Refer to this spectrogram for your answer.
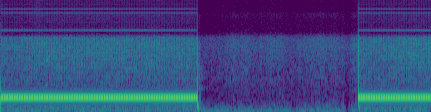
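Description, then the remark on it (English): A phone line ringback tone of an outgoing call placed during a radio broadcast: a steady, loud electronic hum rings for about two seconds, pauses briefly, then starts ringing again, with no voices. “Let's call Maya.”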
